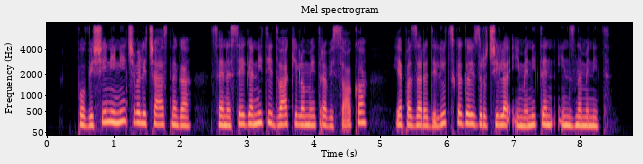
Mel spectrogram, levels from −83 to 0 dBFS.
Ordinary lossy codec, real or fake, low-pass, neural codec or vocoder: Opus, 64 kbps; real; 7.2 kHz; none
